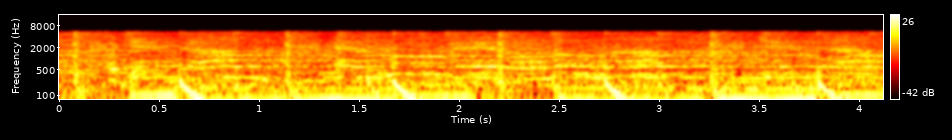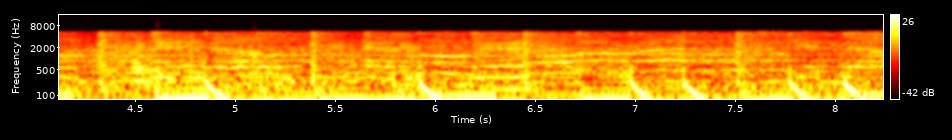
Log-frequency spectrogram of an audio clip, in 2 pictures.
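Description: Male pop vocal group singing live into handheld microphones over a dance-pop backing track, with a steady beat and bass notes that repeatedly slide downward.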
